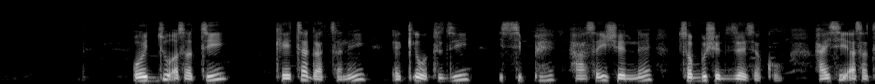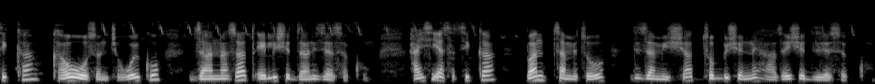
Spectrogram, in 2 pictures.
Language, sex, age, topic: Gamo, male, 25-35, government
